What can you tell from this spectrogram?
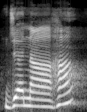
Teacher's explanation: ये य पर एक की मात्रा ये, ज में अ मिक्स करेंगे, जना। ना में आ की मात्रा है तो विसर्ग को पढ़ेंगे हा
